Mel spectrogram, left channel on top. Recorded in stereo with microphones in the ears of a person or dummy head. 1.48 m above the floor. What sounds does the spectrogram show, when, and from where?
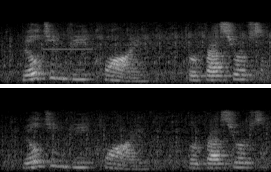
0.2 s a woman speaking: 80° left, 0.7 m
